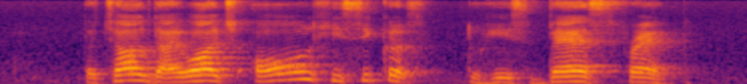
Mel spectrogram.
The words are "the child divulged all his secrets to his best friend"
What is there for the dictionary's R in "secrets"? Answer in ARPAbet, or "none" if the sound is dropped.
none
